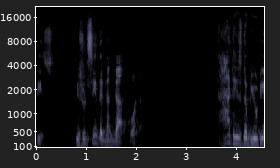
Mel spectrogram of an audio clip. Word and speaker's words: Ganga: So that is why when you take the name of Ganga Krishna says here I am samasmi I'm the Ganga you see the ganga you can't call it as ganges gangas is the absurd or twisted word of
